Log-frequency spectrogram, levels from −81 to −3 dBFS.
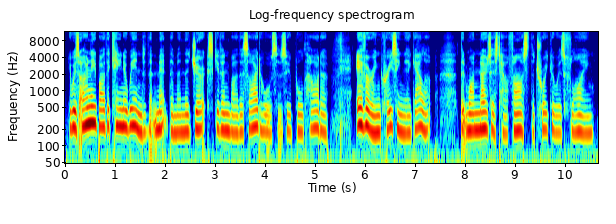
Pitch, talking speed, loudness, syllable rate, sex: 195 Hz, 180 wpm, -18 LUFS, 5.1 syllables/s, female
